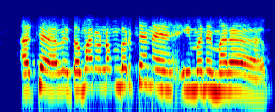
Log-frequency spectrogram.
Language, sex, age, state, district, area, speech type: Gujarati, female, 30-45, Gujarat, Rajkot, urban, conversation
